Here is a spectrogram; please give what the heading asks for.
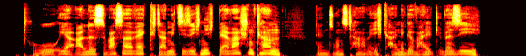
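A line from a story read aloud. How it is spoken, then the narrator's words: Angry. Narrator (German): Zornig sprach er zu Müller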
